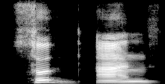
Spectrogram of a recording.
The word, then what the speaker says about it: sud-an: This word has two syllables, sud and an. Sud is a closed syllable because it ends in a consonant. The second syllable, an, is a two-letter syllable beginning with a vowel, a.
